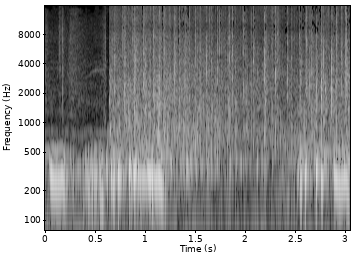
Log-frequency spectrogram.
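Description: A wild pigeon gives soft, low, rolling coos in short phrases roughly every second, over a steady rushing background noise.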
